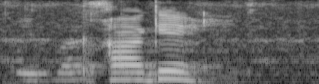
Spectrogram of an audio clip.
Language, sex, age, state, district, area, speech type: Hindi, female, 18-30, Madhya Pradesh, Harda, urban, read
